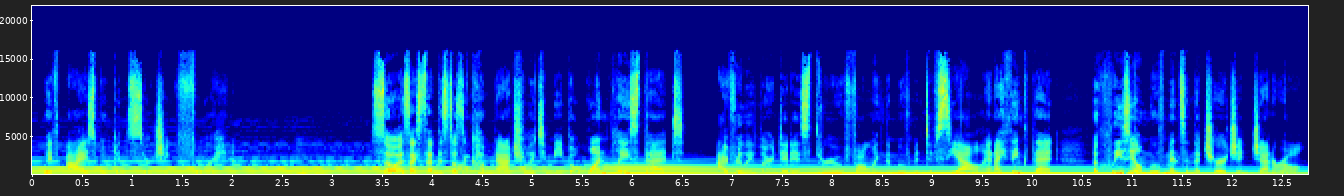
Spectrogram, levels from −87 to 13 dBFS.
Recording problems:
background music; very loud; throughout; as loud as the speech

